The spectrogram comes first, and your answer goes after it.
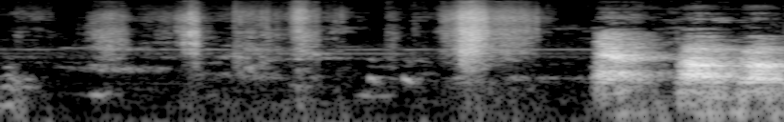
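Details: German Shepherd puppies offered for sale: after a second of soft clicks and rustling, a burst of noise, then three loud, short, yelping barks in quick succession close the recording.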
